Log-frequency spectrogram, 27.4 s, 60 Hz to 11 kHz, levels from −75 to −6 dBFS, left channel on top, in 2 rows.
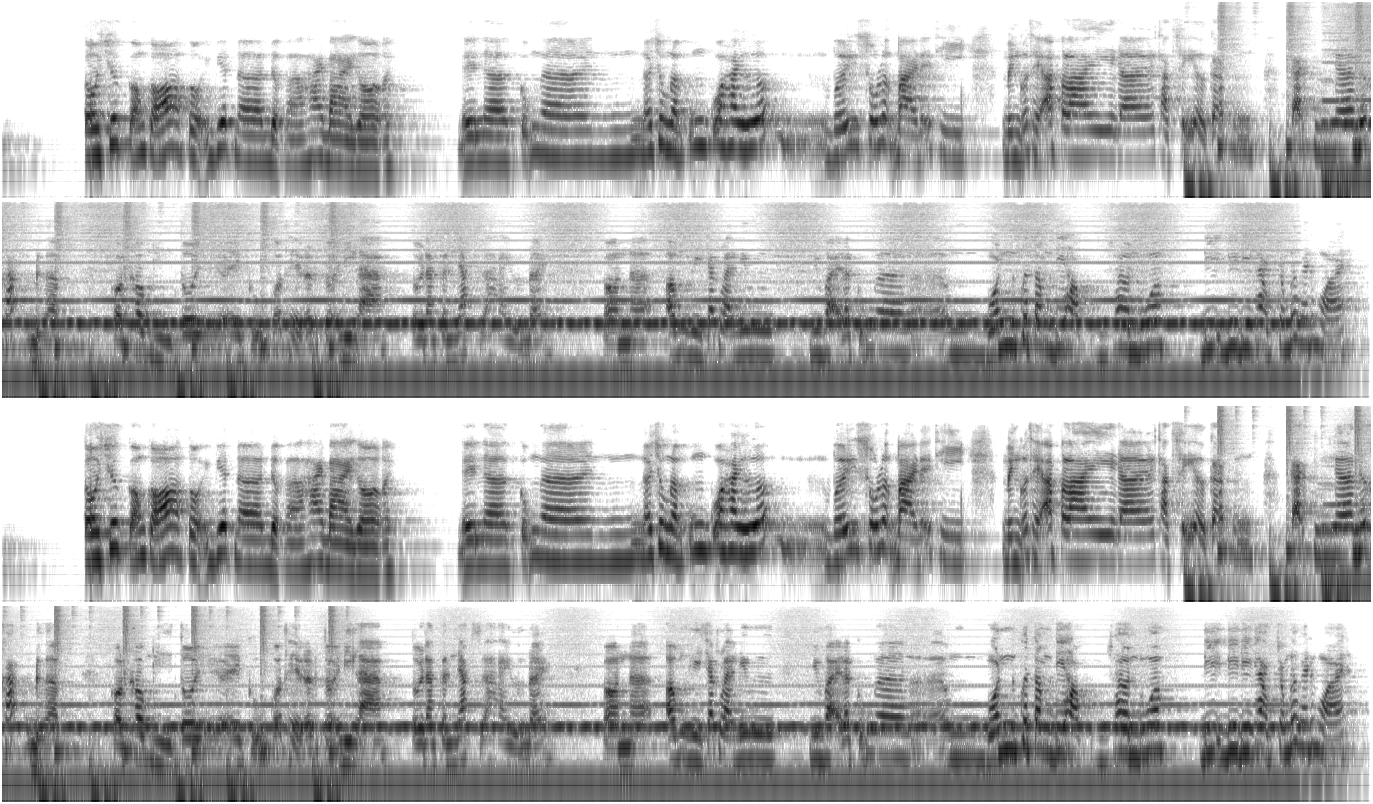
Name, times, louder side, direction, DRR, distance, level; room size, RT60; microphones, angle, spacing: voice 1, 0.8-3.9 4.6-19.2 19.7-21.4 21.8-25.3 25.7-27.2, right 4 dB, 45° right, 0.6 m, -24 dB
Drum kit, 11.8-17.2, right 1 dB, 75° right, 1.9 m, -27 dB
sound 1, 13.2-26.7, left 2 dB, 50° left, 3.5 m, -25 dB
19.0 x 10.5 x 6.0 m
head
